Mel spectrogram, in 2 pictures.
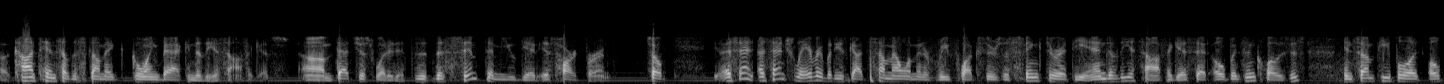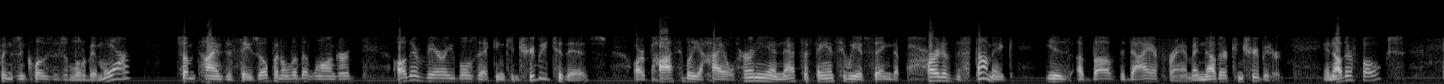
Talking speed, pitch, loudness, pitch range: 195 wpm, 130 Hz, -28 LUFS, 115-150 Hz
